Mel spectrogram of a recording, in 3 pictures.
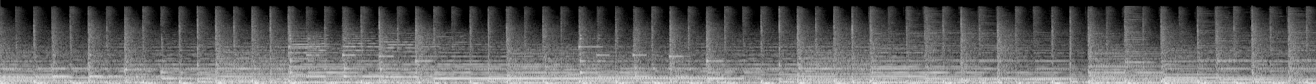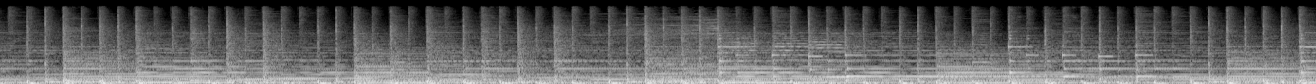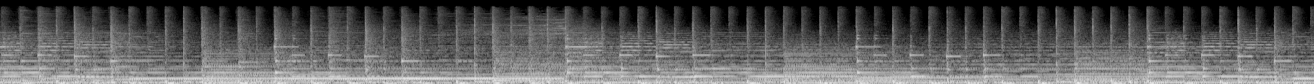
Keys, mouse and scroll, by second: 8.3 click, 8.9 alt+scroll up 1, 9.1 space, 9.2 click, 9.9 alt+scroll down 1, 10.1 space, 10.2 click, 10.5 space, 11.4 click, 12.8 l, 13.8 click, 15.5 v, 16.1 click, 18.3 i, 21.2 v, 21.9 click, 22.5 i, 23.9 click, 24.1 v, 25.0 click, 27.1 i, 27.6 click, 27.7 v, 28.4 click, 30.2 alt+scroll down 1, 30.4 space, 30.6 click, 31.4 space, 31.9 alt+scroll down 1, 32.1 space, 32.3 click, 32.6 space, 33.2 alt+scroll up 1, 35.1 alt+scroll up 1, 35.3 space, 35.6-38.4 drag.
